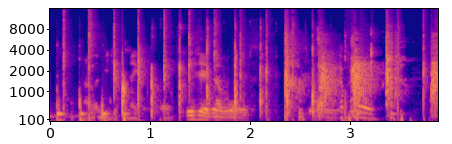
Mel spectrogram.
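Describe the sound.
Several people clap in quick, uneven bursts of sharp, loud smacks lasting the whole stretch, while voices talk over the applause.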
